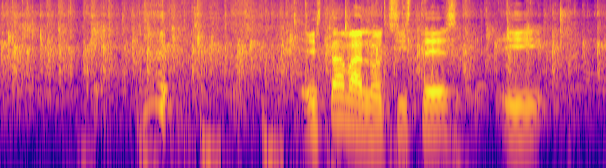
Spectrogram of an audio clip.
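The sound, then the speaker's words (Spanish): Audience applause at a live show in Nájera after a run of jokes: steady clapping noise throughout, with voices speaking and calling out over it. “Bueno, pues un aplauso, ¿eh?”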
